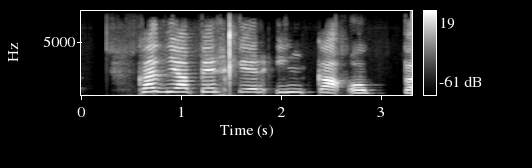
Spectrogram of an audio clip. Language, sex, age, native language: Icelandic, male, 10, Icelandic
